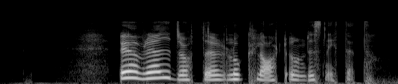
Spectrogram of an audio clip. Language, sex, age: Swedish, female, 33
